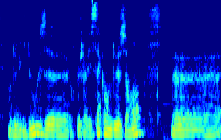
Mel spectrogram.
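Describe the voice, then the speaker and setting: A man at a medium pitch, very slow and fairly even in intonation, against noticeable background noise. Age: 60s. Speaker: retired engineer, patient with pulsatile tinnitus. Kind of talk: testimony. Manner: halting, many hesitations.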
